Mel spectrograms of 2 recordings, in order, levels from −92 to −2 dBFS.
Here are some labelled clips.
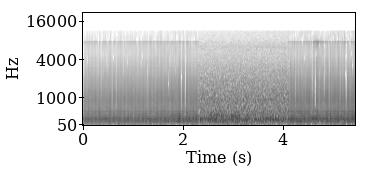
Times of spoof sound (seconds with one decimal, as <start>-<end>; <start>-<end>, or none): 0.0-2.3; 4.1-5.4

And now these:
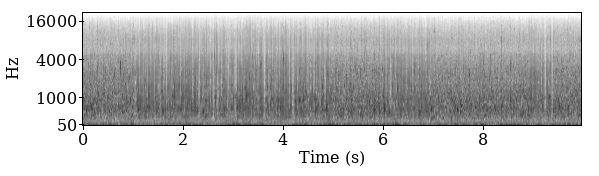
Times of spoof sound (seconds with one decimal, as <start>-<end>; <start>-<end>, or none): 1.0-5.0; 6.0-7.0; 8.9-9.4

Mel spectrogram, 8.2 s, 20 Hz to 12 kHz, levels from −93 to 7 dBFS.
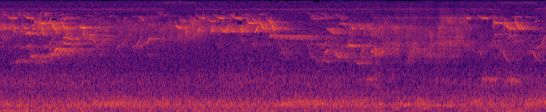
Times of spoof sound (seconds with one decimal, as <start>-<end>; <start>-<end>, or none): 5.6-7.0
